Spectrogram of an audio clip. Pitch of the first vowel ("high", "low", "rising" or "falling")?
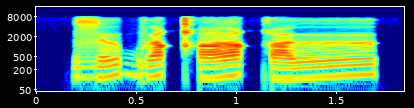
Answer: rising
